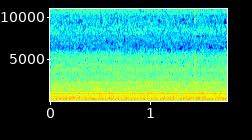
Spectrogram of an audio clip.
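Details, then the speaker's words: Generator on a Thor Four Winds 23U Class C RV, started to charge the house battery (12.4–12.5 V before, voltage starting to climb): steady even mid-pitch hum, no knocks or surging; generator running normally and charging. "And there, it's starting to climb already, so it's charging."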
